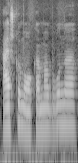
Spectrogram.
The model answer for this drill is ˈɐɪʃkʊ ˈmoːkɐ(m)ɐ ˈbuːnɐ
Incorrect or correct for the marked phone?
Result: correct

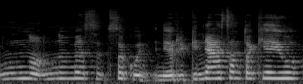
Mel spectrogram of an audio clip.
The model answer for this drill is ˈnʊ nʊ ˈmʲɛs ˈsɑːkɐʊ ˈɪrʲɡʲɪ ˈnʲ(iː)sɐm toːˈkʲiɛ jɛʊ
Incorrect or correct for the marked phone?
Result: incorrect: æː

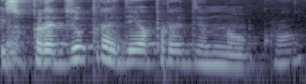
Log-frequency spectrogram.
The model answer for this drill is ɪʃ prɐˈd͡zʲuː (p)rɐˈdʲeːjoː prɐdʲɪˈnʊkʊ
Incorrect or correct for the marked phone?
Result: correct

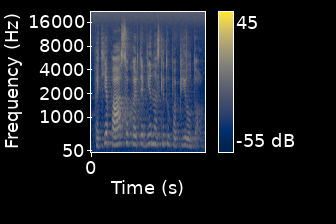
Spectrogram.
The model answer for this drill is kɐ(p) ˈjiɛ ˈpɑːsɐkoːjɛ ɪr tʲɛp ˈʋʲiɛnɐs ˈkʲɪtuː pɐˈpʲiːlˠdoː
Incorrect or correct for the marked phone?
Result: incorrect: t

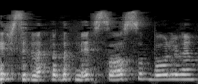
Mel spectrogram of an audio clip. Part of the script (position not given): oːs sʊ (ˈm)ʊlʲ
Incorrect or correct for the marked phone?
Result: incorrect: b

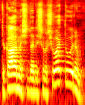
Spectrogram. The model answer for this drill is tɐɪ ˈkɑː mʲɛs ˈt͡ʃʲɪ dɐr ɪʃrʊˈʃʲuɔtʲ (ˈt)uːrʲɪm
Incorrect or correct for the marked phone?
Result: correct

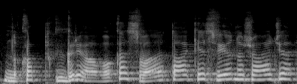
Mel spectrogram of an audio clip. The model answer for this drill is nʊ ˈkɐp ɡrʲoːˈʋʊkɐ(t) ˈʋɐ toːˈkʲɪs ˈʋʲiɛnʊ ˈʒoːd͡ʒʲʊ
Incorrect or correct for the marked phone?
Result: incorrect: s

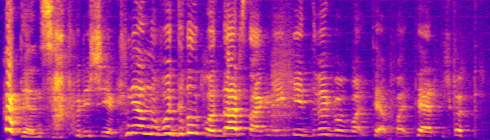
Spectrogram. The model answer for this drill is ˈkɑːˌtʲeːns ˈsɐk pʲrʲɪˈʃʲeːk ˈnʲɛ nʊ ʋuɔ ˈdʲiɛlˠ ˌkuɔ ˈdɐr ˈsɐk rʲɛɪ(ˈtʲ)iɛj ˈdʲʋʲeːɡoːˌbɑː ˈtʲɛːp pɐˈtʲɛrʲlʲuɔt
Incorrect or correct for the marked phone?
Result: incorrect: kʲ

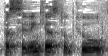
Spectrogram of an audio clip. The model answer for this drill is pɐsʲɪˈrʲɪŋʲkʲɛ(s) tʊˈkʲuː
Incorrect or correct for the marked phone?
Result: correct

